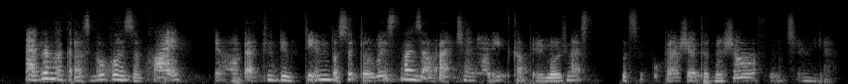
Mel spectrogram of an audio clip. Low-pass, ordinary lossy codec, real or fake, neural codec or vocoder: 19.8 kHz; MP3, 64 kbps; fake; codec, 44.1 kHz, 0.9 kbps, DAC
